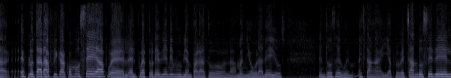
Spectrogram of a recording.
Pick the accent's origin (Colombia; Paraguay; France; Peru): France; now in Spain; porque yo soy francesa, pero vivo aquí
